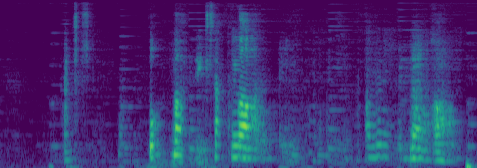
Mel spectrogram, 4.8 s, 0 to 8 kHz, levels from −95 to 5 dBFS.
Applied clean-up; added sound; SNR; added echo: neural mask model DeepFilterNet 3.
